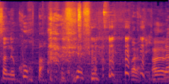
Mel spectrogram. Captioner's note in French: rires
